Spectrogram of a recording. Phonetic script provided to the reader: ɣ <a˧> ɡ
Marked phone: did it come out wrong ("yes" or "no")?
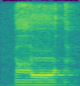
yes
